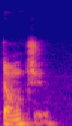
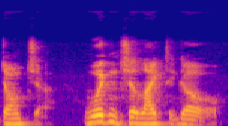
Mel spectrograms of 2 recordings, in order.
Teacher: the pronunciation sounds like a ch sound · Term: the ch sound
